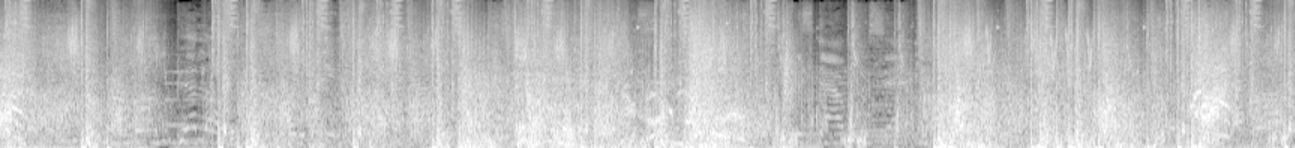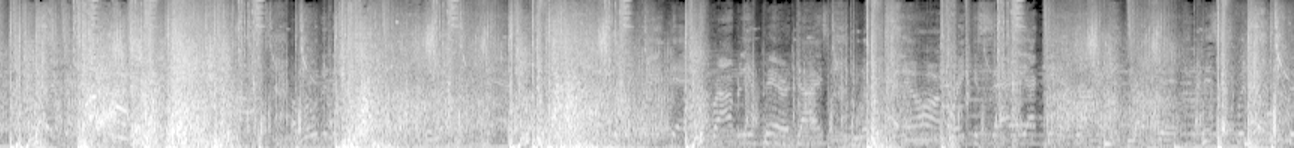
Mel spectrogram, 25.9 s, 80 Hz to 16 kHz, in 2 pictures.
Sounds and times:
Gunshot, gunfire: 0:00.0 - 0:20.2, 0:21.6 - 0:25.8.

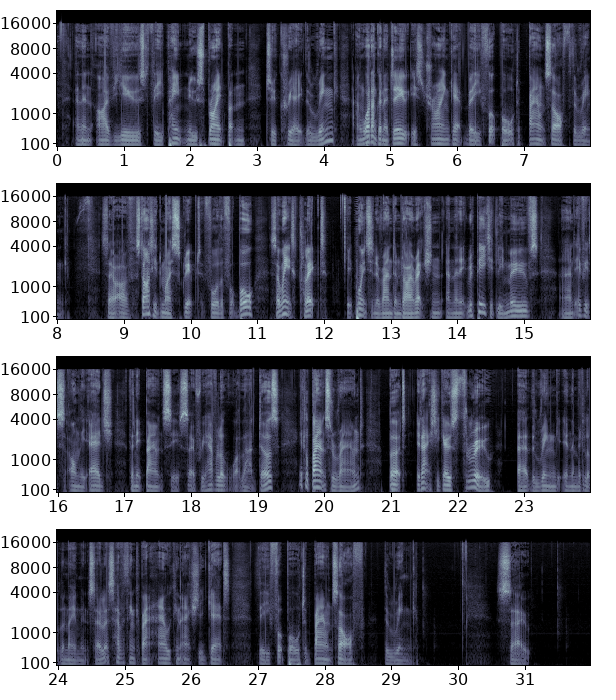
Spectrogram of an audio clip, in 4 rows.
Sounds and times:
Speech: 0:00.2 - 0:29.4, 0:30.6 - 0:31.2.

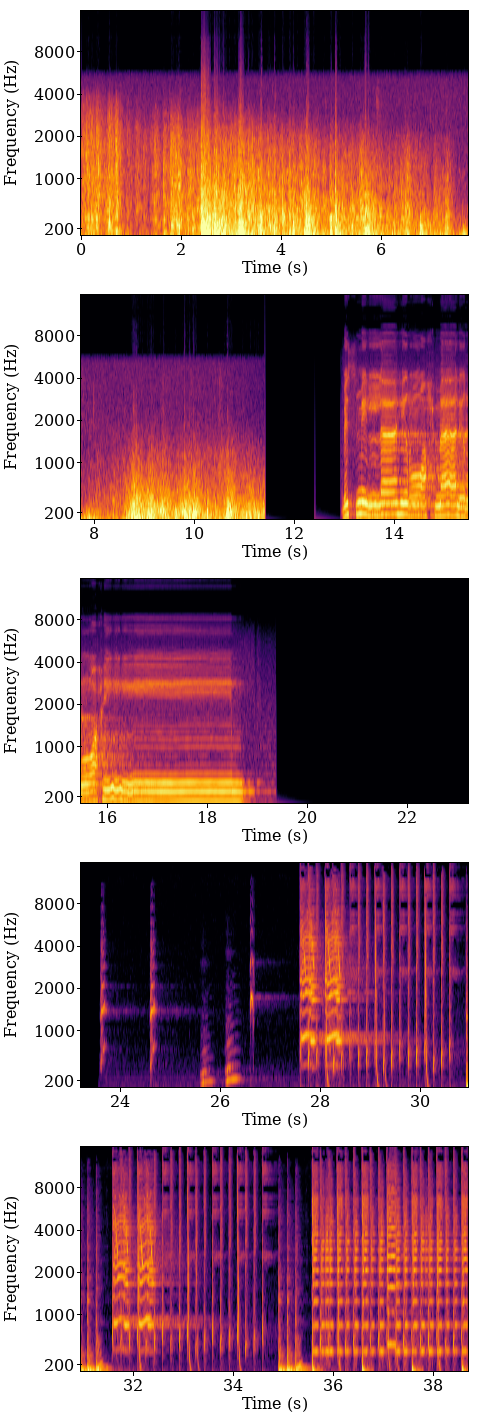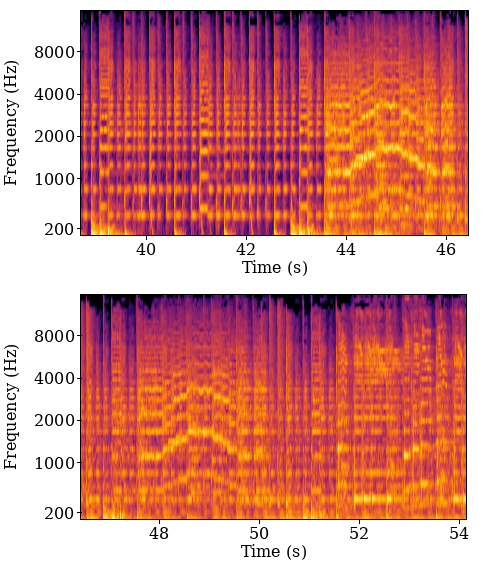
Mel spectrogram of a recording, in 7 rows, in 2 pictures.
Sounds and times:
Music: 0:27.6 - 0:54.1.

